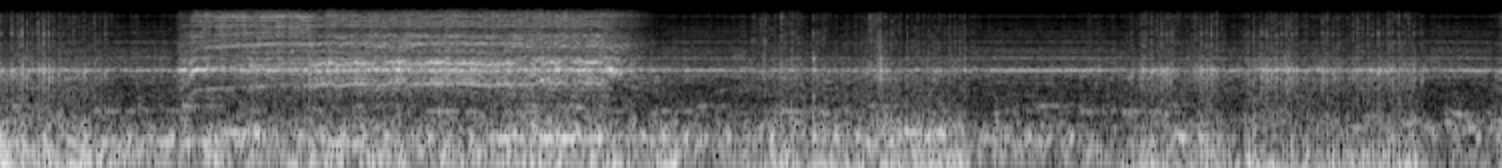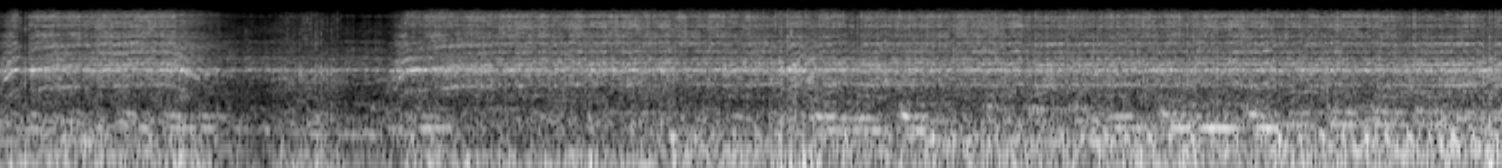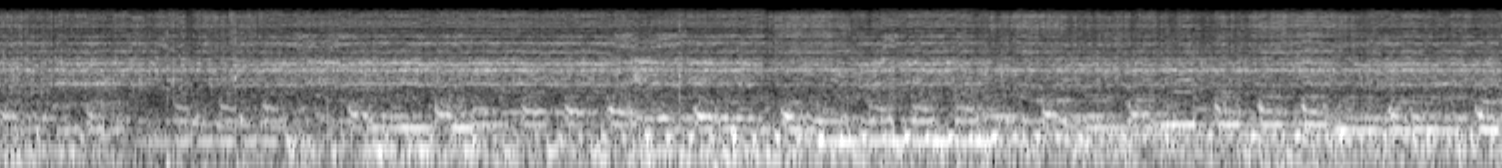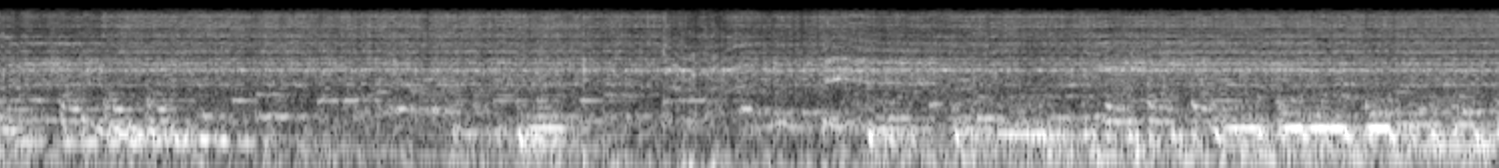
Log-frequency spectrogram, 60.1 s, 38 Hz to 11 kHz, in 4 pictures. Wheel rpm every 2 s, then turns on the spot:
50, 160, 140, 10, 20, 10, 20, 90, 50, 90, 160, 170, 170, 170, 170, 170, 160, 170, 160, 160, 170, 170, 170, 160, 160, 160, 170, 170, 170, 170.
6-8 10-14 16-18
